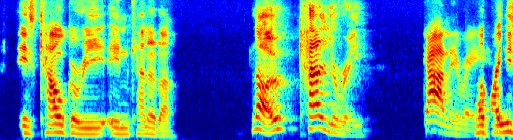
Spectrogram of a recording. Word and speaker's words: Cagliari: No, Cagliari.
